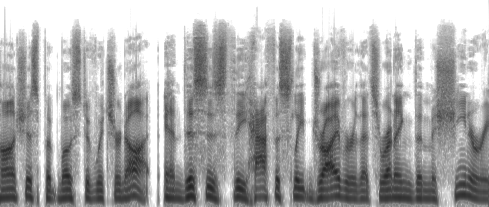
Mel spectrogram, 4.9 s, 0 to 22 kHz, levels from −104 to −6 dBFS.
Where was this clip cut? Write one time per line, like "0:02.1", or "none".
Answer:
0:01.6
